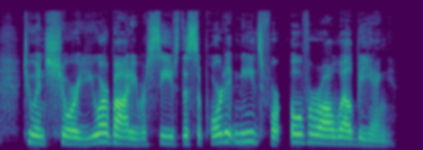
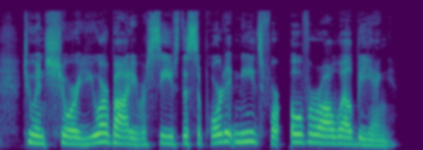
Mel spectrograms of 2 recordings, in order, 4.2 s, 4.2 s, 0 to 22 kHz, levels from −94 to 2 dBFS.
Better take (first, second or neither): second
